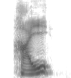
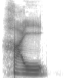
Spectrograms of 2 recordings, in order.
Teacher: 係 The difference is that to be is pronounced with a low, level tone, and to be located is pronounced with a mid-rising tone.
